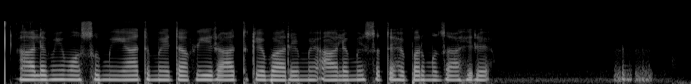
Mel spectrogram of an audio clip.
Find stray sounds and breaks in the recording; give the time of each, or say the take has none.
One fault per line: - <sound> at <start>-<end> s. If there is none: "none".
- laugh at 6.1-6.5 s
